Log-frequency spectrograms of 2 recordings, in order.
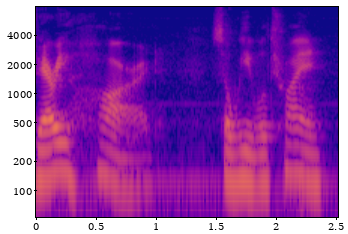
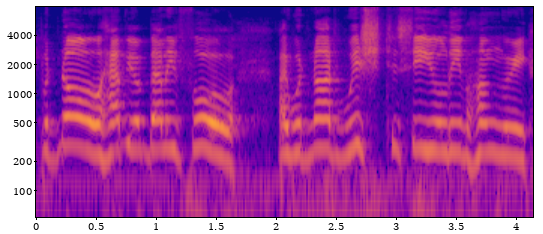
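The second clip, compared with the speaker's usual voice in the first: very high, loud, slow fawning servant voice; host groveling to honored guests, high and fawning; 13 semitones higher, 9 dB louder than usual. Retold or imitated. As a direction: overplay humble self-belittling hospitality. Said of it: "He's using Lord and servant language".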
